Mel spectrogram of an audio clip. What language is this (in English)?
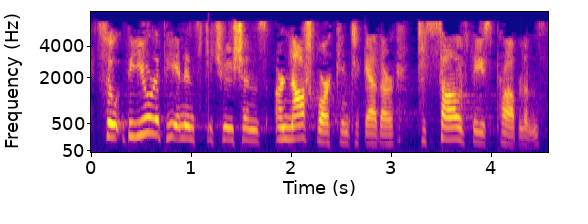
English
